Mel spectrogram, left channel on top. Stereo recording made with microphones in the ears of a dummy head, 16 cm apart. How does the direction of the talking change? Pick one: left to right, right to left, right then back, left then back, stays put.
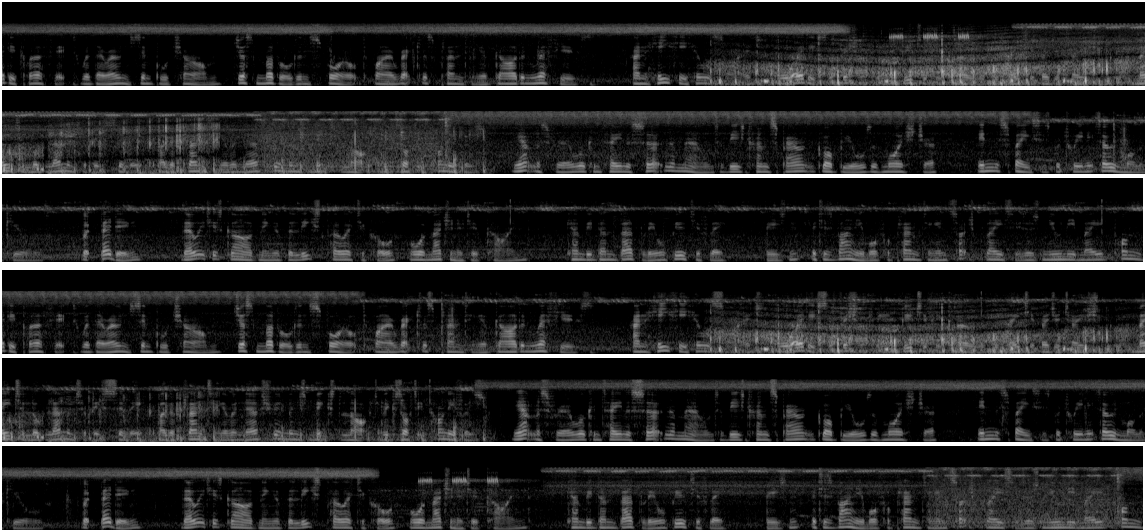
left then back.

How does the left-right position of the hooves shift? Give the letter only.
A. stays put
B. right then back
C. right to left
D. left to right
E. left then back
C.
